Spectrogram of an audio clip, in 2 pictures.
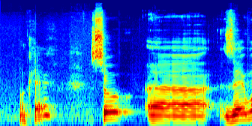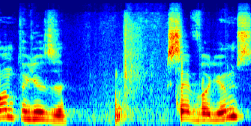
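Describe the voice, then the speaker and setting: A man speaks very slowly with a French accent. Noticeable background noise runs behind him. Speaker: university IT engineer, conference speaker. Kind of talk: conference presentation. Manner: halting, with many hesitations.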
